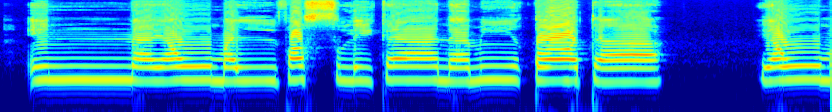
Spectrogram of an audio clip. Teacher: قاف کی ادائیگی زبان کی جڑ اور تالو کے نرم حصے سے ہے. قاف حروف التفخیم میں سے بھی ہے تو ہمیں اسے بھاری آواز میں پڑھنا ہے، جو کہ اس کے بعد مد الف ہے، اور مد الف اپنے پیچھے والے حرف کا حکم لیتا ہے تفخیم میں اور ترقیق میں. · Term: حرف القاف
